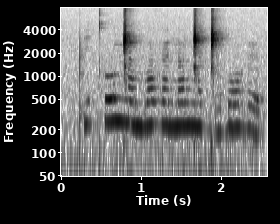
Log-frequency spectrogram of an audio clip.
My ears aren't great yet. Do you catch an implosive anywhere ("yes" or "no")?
yes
